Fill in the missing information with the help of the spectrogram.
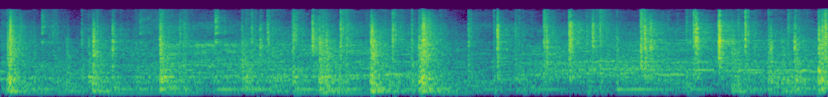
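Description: A group of snare drums played together with sticks, a dense, continuous rhythm of many quick strokes.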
